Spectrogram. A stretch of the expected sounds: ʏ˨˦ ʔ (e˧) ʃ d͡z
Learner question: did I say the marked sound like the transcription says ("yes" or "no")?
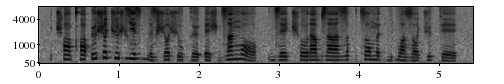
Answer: no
